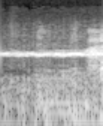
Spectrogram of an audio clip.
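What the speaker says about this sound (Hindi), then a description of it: "अब बेटा भी सीटी बजाना सीख रहा है" A single steady whistled tone held for under a second, clear and fairly close, wavering slightly in pitch over a soft background.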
